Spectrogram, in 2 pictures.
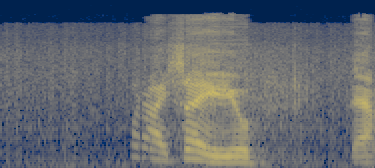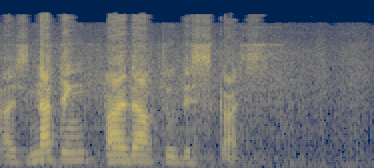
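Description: An older man speaks with emotion, his voice rising.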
